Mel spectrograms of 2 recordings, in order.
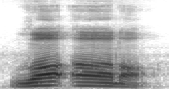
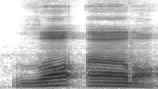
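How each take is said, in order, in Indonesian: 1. Vokal di tengah menjadi tebal dan gelap. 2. Vokal di tengah menjadi tebal dan gelap.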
